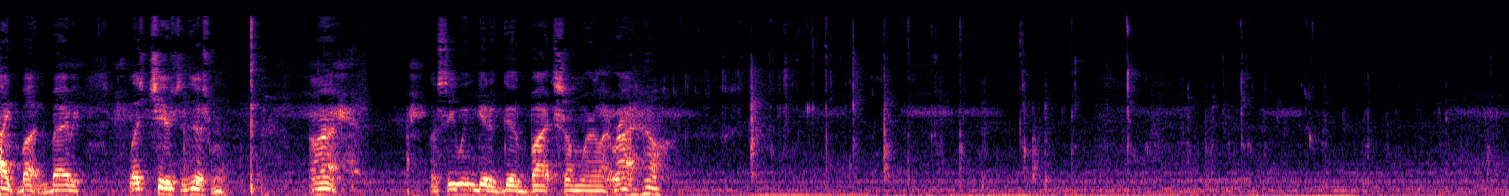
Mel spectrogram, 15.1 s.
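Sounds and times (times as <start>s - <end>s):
low steady hum: 0.0s - 15.0s
person chewing meat: 6.7s - 15.0s.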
